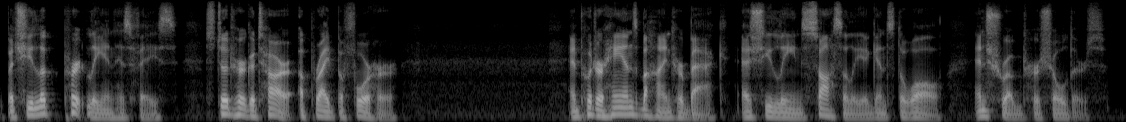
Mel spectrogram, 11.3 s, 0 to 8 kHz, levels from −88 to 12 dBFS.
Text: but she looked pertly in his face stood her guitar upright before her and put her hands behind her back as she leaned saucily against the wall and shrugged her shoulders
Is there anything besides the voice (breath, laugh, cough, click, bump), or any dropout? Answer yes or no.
no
